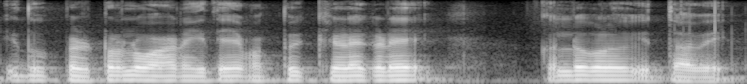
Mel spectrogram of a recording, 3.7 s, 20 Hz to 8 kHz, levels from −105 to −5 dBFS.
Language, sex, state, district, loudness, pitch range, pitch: Kannada, male, Karnataka, Koppal, -17 LUFS, 110-120 Hz, 115 Hz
